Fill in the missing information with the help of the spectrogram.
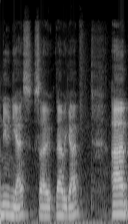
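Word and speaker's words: Núñez: do Darwin Nunez today yeah like lasagna it's Darwin Nunez so there we go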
